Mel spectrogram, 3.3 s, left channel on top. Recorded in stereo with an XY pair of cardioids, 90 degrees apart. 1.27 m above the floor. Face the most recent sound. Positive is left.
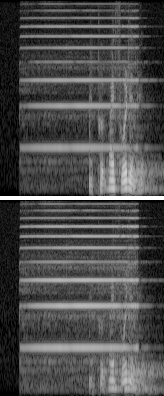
turn(degrees=60)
